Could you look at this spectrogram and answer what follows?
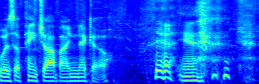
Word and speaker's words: Nico: I can see mica Americans like to correct me to tell me that and I say my name is Nick oh and they go oh you mean Nico from now on I'll say Nick oh all right this guy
